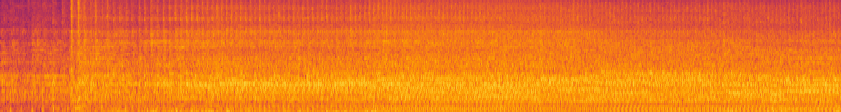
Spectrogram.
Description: My Poulan lawn tractor runs great in every way, however the muffler rattles due to a loose layer of metal inside that is no longer secured to the inner walls of the muffler.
